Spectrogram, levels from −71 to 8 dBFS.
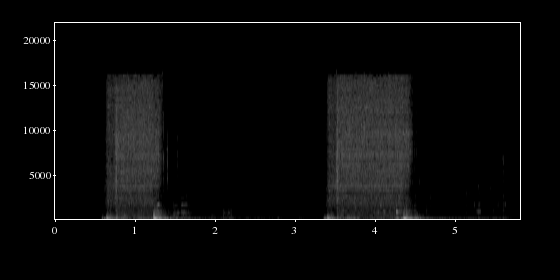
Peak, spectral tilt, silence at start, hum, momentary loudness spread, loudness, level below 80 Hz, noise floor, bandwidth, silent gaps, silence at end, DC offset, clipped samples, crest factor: -16 dBFS; -3 dB/octave; 0.6 s; none; 18 LU; -38 LUFS; -48 dBFS; -73 dBFS; 16.5 kHz; none; 0.15 s; under 0.1%; under 0.1%; 24 dB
